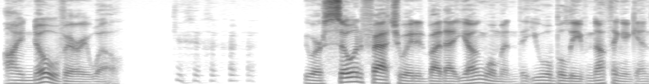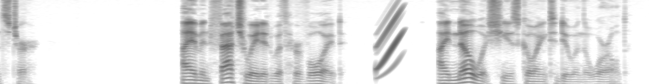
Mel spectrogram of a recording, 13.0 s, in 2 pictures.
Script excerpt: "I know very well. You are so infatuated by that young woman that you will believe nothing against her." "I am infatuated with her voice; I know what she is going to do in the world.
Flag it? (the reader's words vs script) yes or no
yes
